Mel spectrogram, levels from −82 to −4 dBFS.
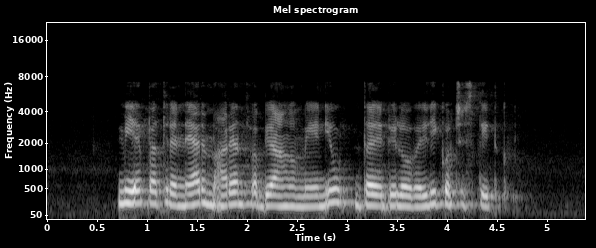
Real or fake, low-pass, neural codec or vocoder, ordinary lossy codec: fake; 7.2 kHz; codec, 16 kHz, 4 kbps, FunCodec, trained on LibriTTS, 50 frames a second; Opus, 64 kbps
